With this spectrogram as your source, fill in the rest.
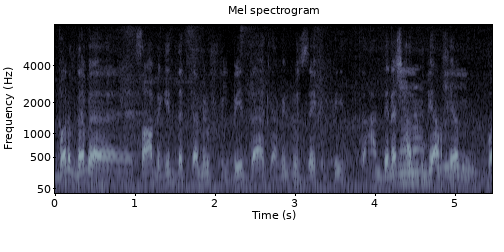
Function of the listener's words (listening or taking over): taking over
